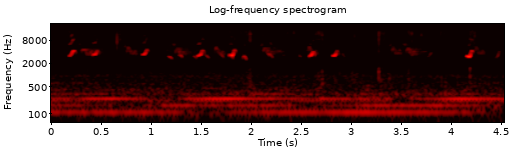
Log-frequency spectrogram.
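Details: Chicks with their mother hens give quick, high-pitched peeps in loose clusters throughout, over a constant low droning hum.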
